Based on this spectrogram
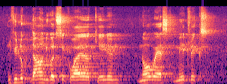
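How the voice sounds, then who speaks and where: Audible room echo and noticeable background noise surround a man whose voice has a fairly high pitch. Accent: Indian. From India. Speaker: venture capital investor. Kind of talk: conference presentation. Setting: stage with audience. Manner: fast.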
